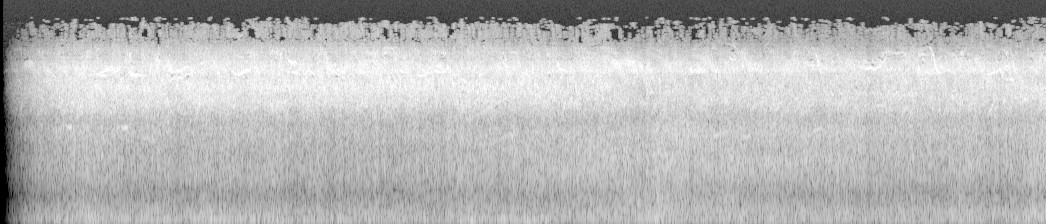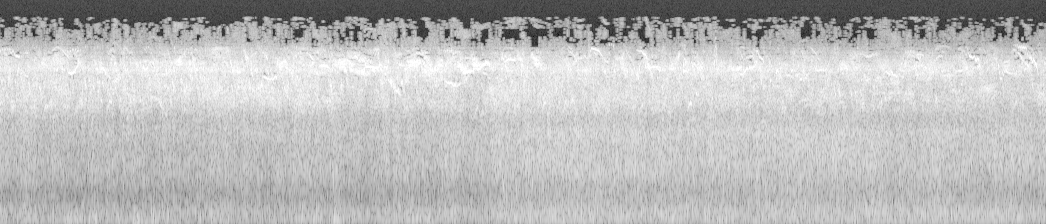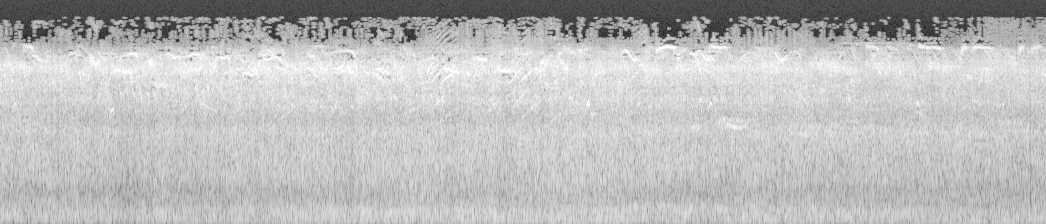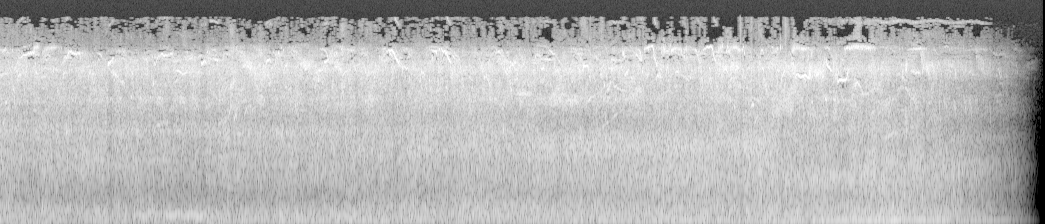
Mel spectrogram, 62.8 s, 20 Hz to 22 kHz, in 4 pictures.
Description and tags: Flock of Birds Dallas, TX 75254 Beltline Dec 25 2014
This is the sound of thousands of birds (cow birds, mockingbirds, black birds, starlings, etc. ) that congregate at the intersection of Beltline and Dallas Parkway Roads in Dallas Texas.
Dallas, TX 75254
32.953843, -96.822663
bird, field-recording, bird-flock, Dallas-Texas, nature, birdsong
